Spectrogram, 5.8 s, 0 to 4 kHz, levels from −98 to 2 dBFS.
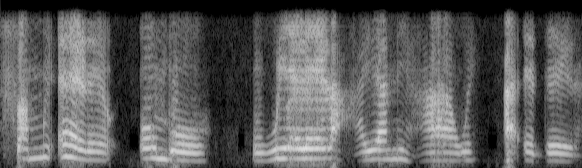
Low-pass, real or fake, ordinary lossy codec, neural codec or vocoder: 3.6 kHz; fake; none; vocoder, 22.05 kHz, 80 mel bands, WaveNeXt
